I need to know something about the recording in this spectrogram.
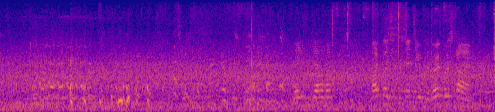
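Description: A crowd of people laughs outdoors.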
